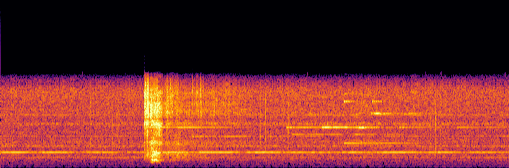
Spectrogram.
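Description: Horror film soundtrack: a sudden loud crash-like hit about three seconds in, with a short ring, then faint high held notes over a steady thin high tone.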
